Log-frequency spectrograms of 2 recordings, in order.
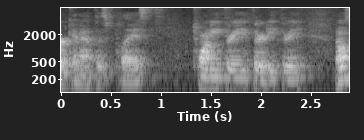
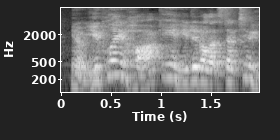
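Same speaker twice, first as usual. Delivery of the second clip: surprised customer; 6 semitones higher than usual. Retold or imitated. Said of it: "And he was like".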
